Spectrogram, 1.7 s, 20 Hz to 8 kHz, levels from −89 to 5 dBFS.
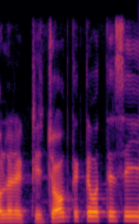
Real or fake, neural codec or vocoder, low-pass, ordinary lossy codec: real; none; 7.2 kHz; none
